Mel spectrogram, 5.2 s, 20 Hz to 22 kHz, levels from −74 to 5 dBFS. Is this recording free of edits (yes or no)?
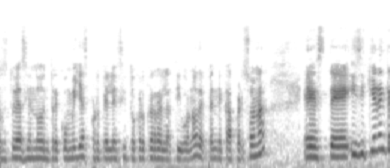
yes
